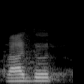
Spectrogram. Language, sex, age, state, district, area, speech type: Telugu, male, 60+, Telangana, Hyderabad, urban, spontaneous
